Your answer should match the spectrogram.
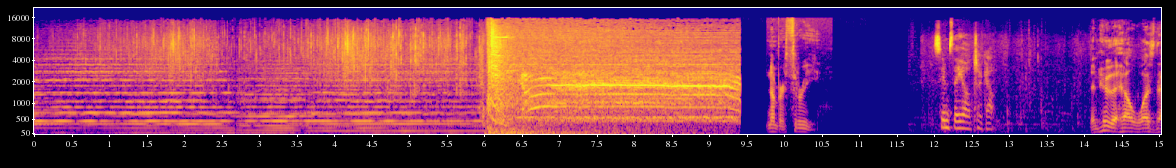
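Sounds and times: long held cry: 6.4 - 9.4.

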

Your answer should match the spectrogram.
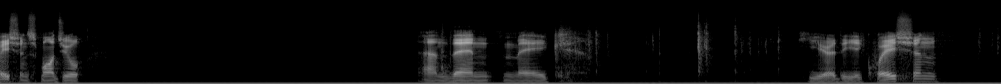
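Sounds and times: computer keyboard keystrokes: 5.9 - 7.9, 9.8 - 10.0.

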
